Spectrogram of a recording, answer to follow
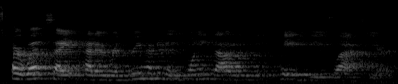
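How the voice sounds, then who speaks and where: A woman talks at a fairly quick pace, with audible room echo and noticeable background noise around her. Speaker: tourism organization staff presenter. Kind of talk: report presentation to city council. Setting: city council meeting. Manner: formal.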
